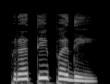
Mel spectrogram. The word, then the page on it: ಪ್ರತಿಪತ್ತು: Kannada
